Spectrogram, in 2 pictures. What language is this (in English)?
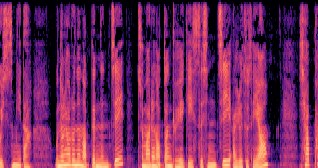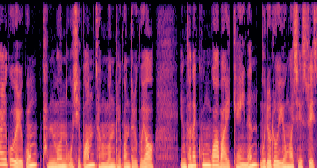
Korean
